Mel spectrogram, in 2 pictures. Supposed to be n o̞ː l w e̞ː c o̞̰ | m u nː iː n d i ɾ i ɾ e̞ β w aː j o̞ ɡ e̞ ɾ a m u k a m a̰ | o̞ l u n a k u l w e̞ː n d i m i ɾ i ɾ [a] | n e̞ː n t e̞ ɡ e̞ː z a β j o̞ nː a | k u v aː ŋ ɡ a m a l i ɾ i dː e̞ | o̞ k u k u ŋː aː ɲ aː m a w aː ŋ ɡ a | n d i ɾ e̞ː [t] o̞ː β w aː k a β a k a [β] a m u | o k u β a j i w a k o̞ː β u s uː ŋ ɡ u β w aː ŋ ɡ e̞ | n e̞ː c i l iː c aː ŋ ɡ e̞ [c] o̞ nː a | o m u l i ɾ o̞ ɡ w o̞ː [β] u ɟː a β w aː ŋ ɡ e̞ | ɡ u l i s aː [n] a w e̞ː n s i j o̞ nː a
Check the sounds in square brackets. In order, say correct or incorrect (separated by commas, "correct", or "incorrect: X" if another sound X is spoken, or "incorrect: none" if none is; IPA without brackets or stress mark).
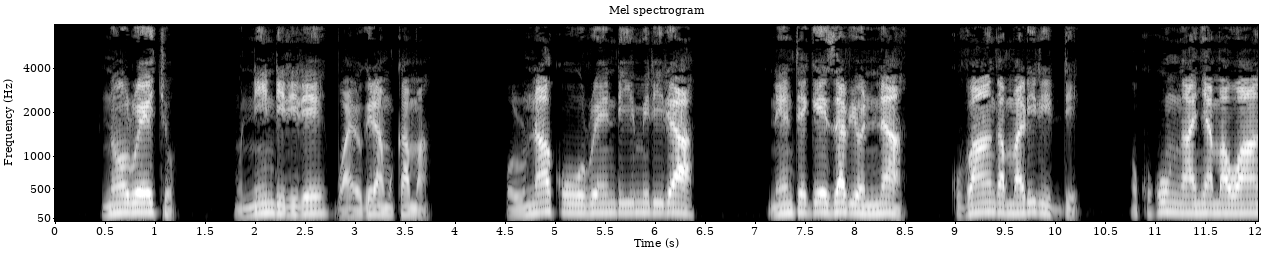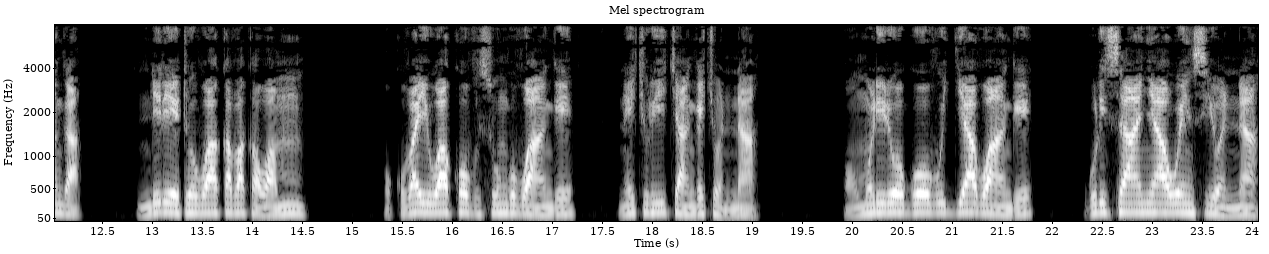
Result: correct, correct, incorrect: w, correct, correct, incorrect: ɲ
